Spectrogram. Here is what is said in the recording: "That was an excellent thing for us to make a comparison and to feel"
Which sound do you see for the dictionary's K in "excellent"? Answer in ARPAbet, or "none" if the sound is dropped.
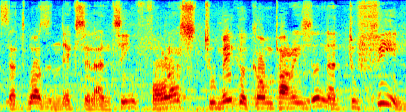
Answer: K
